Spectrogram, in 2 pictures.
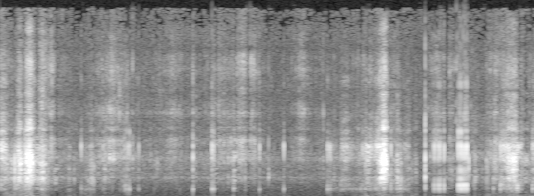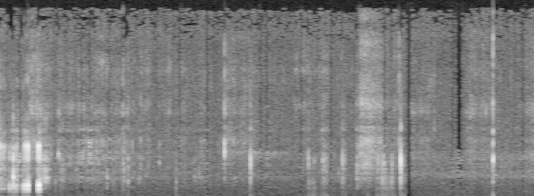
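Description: Footsteps and brushing through dry fallen leaves and dead grass: irregular rustling and crunching, loudest at the start and around four and five seconds in, softer in the second half.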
